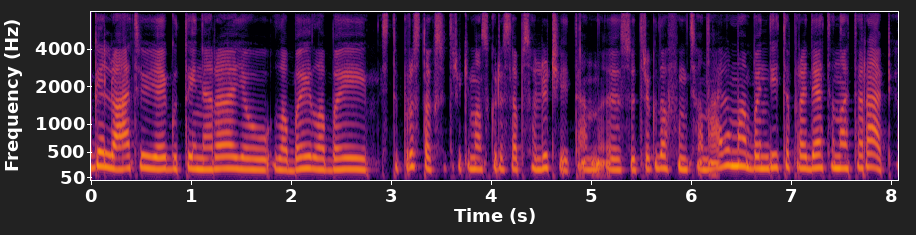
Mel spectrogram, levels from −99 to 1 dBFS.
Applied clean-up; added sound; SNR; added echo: none; none; none; none.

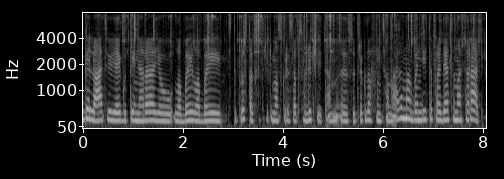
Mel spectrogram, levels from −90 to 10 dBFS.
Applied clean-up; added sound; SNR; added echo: none; Keys jangling; 16 dB; none.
